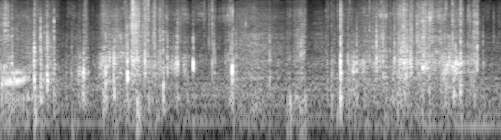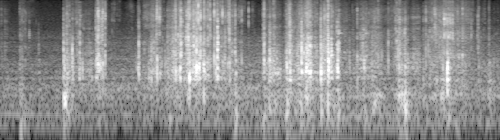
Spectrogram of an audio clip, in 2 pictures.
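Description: Foil trading-card packs crinkling and rustling as they are pulled by hand from a cardboard box and stacked, with irregular clicks and scrapes of cardboard.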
